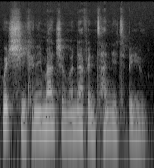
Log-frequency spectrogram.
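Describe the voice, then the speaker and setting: A man talks at a medium pitch as a curator being interviewed. His phrasing is measured and emphatic as he gives informative answers. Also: fairly even intonation, a little mellow.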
